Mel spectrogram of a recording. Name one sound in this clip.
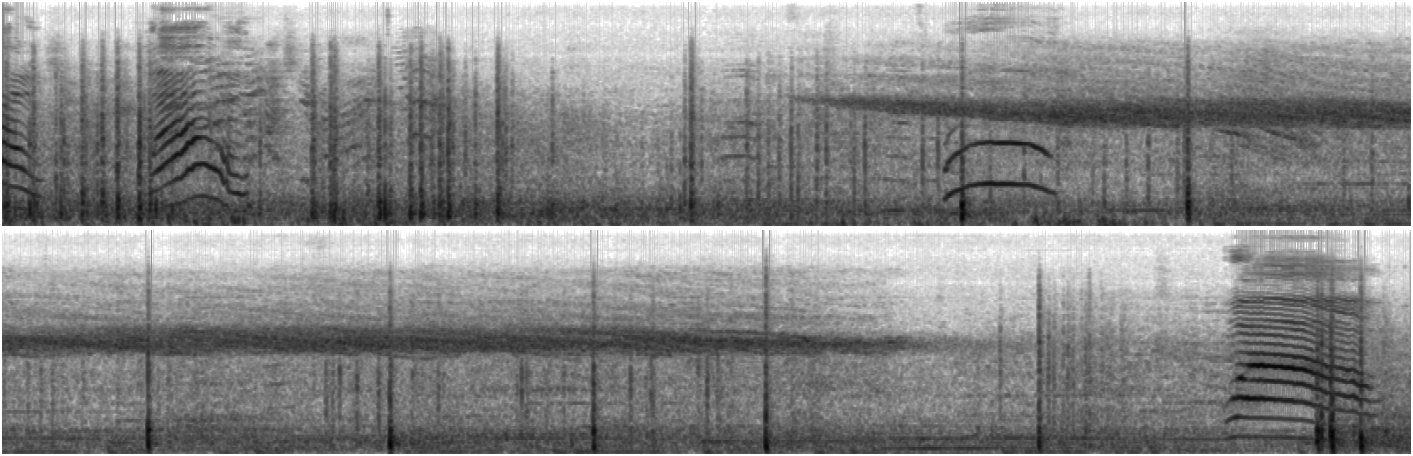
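Firework rockets whistle as they rise.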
